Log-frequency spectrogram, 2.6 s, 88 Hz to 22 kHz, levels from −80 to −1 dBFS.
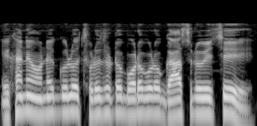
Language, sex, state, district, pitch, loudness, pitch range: Bengali, male, West Bengal, Alipurduar, 150 Hz, -17 LUFS, 145-155 Hz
